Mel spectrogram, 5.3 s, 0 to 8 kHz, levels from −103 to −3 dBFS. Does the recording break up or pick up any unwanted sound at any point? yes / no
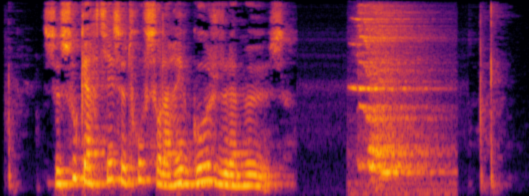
yes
